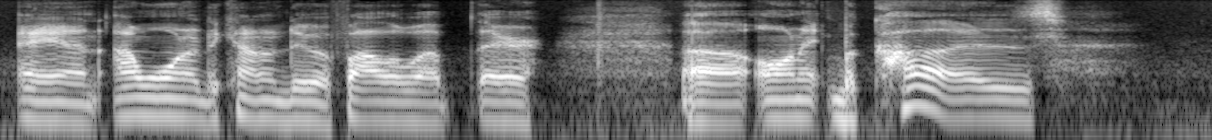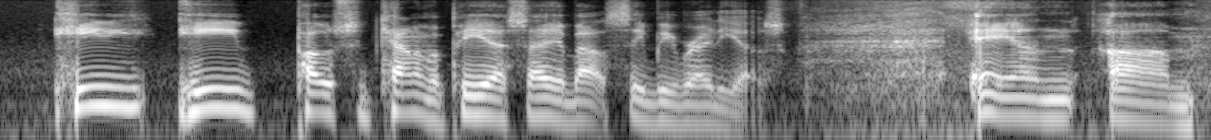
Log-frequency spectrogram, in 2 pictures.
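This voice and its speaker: A middle-aged man chatting casually as a trucker vlogger, rambling and reminiscing with frequent hesitant pauses. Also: on the low side, a bit bright. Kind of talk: casual rambling chat to camera.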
